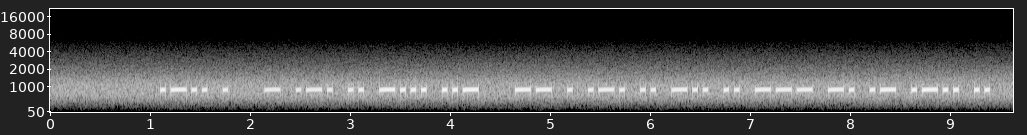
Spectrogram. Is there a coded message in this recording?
Yes: Morse code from 1.0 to 9.5 s, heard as a keyed tone, machine-sent, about 23 wpm, 900 Hz, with radio static and a narrow filter. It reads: LE TRIBU MERIDIONALI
